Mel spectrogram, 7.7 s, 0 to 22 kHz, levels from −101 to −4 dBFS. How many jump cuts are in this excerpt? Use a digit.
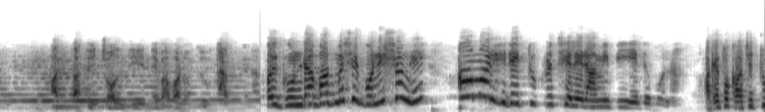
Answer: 1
